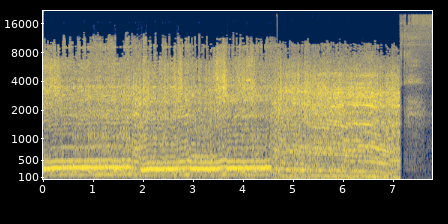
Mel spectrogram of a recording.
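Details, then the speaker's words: 1995 Honda CR250 two-stroke with stock jetting, needle clip raised one notch to second from top (leaner), power valves confirmed opening: high-pitched note falters and sags as throttle opens; slightly better but still bogging. "right it's still doing the same thing basically um it's a little bit better but uh basically doing the same bogging"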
